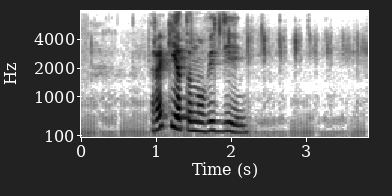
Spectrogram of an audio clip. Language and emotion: Russian, positive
